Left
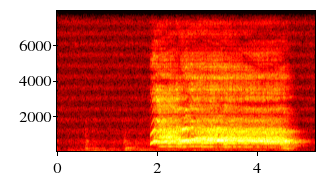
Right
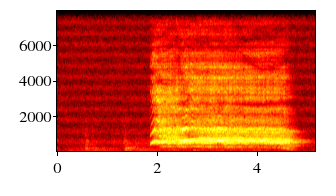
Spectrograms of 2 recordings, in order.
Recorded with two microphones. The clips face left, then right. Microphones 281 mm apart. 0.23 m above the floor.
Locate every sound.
1.9 s a scream: 55° left (ahead or behind), 7 m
